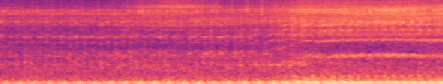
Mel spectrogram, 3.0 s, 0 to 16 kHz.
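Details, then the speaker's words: Royal Enfield Interceptor 650 twin at about 5000 km, at its second service right after a wash: low twin thump with uneven, stumbling beats swelling as it revs, one cylinder cutting out from wash water around a spark plug. "यार bike में भी miss मारा यार [संगीत] bike ने एक second यार [संगीत] कुछ प्रॉब्लम हो रही है यार"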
